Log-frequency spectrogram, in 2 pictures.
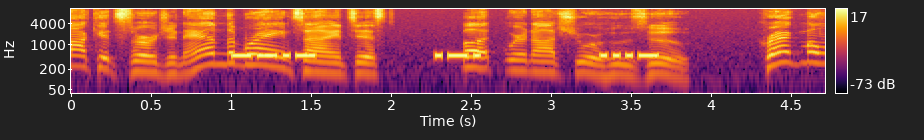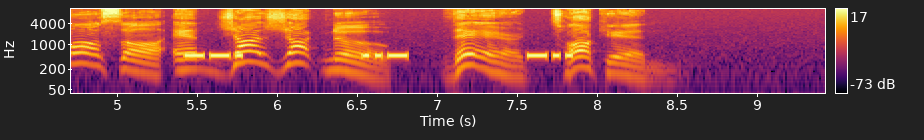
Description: Morse code, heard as a keyed tone, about 30 wpm, spaced as for 10 wpm, 490 Hz, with speech in English. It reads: QRV GUD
